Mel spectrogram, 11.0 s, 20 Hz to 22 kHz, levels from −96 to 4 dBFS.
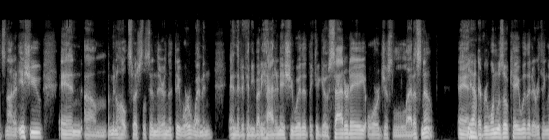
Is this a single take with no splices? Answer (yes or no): no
